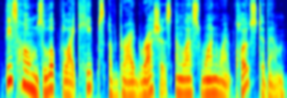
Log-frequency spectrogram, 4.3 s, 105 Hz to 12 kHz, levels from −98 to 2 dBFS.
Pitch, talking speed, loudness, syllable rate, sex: 130 Hz, 195 wpm, -20 LUFS, 5.2 syllables/s, female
